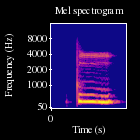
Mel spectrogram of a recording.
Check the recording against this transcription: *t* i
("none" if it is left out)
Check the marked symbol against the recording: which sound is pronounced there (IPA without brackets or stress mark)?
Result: t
